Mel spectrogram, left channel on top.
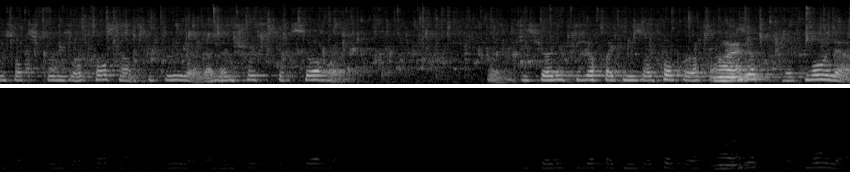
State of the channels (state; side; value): quieter; right; 37.0 dB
